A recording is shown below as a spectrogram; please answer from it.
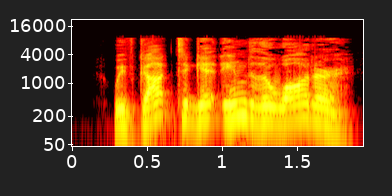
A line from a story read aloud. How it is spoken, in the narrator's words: yelled as the gas erupted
